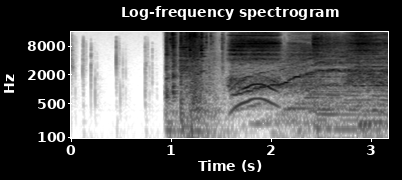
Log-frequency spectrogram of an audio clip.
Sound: gasping

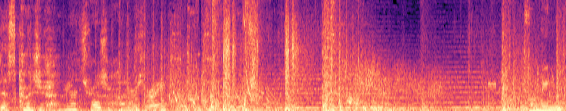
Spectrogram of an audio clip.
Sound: guns blasting

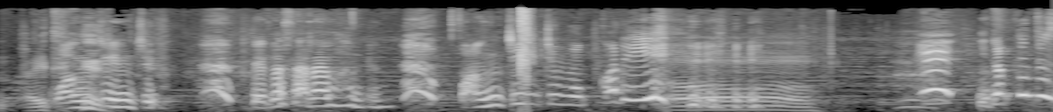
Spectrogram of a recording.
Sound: laughs

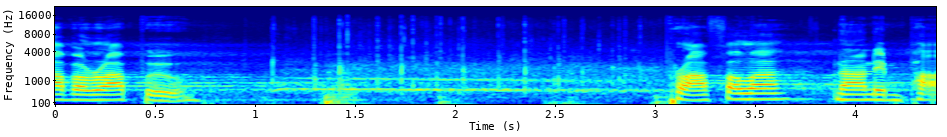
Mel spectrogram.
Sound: audience applauds

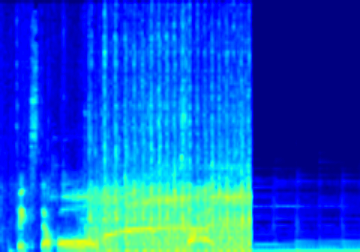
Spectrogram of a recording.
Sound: machine clanking; upbeat music

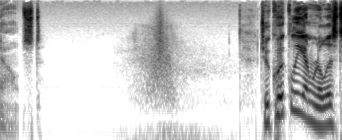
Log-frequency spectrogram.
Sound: swooshes

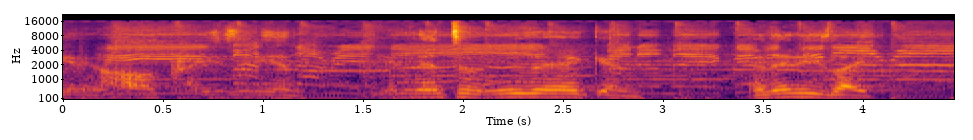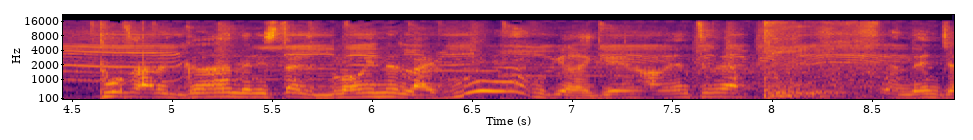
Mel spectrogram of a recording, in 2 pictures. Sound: makes gunshot sound

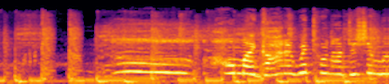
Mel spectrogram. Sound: soft upbeat music continues; gasps

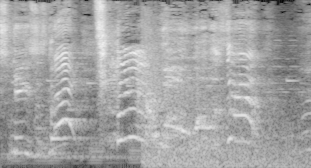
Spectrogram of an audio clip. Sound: sneezing

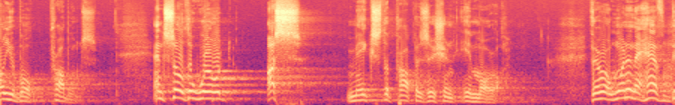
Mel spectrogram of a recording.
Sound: inhales

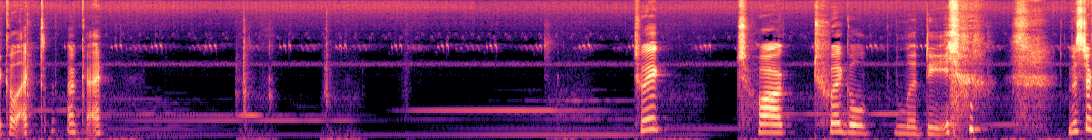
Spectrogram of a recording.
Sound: laughs

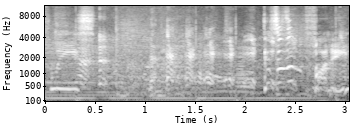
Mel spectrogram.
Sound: laughing

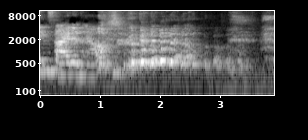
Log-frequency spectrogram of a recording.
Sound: laughter

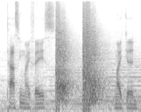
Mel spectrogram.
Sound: gunshots

